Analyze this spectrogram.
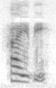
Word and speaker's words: Fyvie: El segundo apellido es Faibi.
